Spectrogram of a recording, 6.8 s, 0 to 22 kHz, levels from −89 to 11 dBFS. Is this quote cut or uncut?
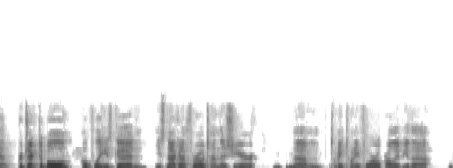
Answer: uncut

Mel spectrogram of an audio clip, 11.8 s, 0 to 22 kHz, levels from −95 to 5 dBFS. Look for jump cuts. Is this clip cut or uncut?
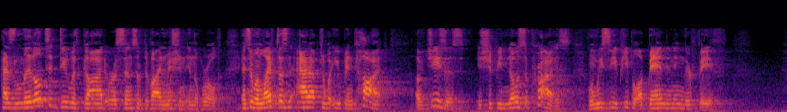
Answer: cut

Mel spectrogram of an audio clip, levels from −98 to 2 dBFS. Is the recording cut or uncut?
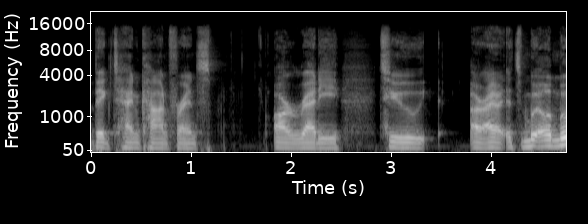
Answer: uncut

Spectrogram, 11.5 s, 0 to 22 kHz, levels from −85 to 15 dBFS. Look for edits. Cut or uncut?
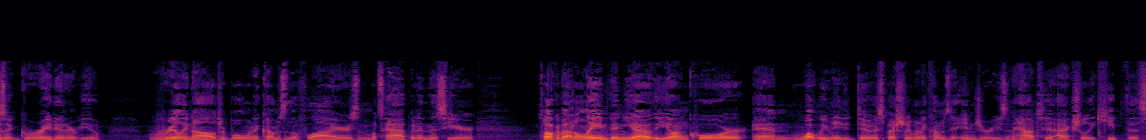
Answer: cut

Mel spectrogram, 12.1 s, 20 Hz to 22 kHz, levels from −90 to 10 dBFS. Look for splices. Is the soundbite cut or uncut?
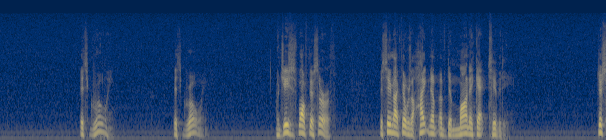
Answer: uncut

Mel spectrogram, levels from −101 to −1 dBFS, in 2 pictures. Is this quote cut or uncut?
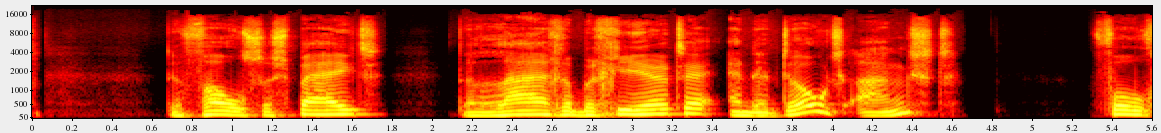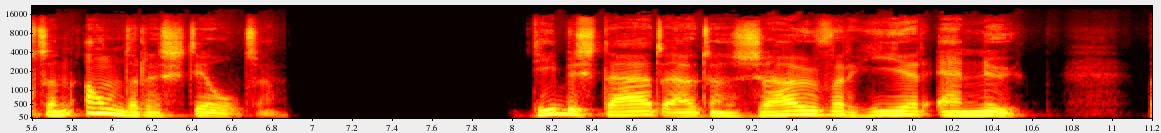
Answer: uncut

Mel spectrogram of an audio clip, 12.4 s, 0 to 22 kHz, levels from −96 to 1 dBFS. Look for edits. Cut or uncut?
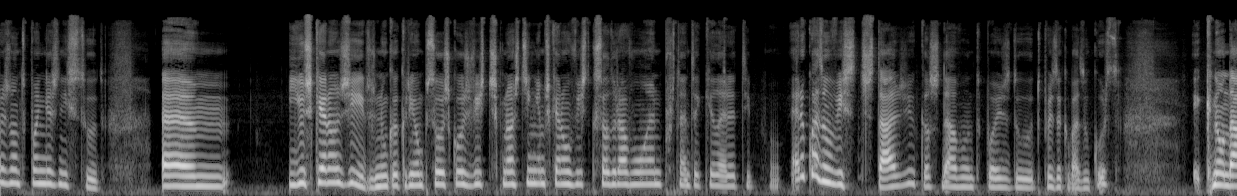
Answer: uncut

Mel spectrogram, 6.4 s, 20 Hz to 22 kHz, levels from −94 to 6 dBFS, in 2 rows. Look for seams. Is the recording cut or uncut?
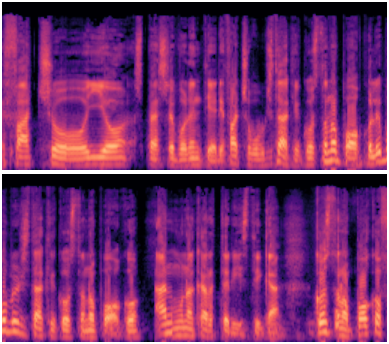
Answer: cut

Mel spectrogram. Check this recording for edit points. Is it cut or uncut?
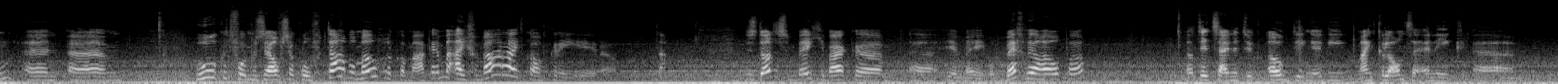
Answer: cut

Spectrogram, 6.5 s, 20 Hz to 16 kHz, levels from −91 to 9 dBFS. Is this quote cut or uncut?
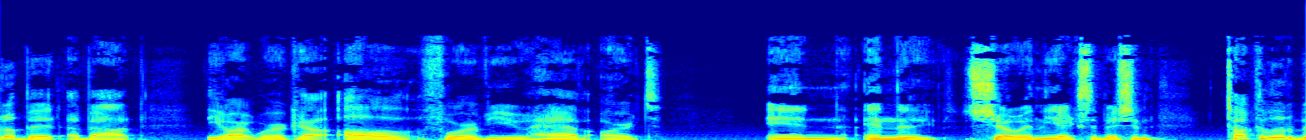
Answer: cut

